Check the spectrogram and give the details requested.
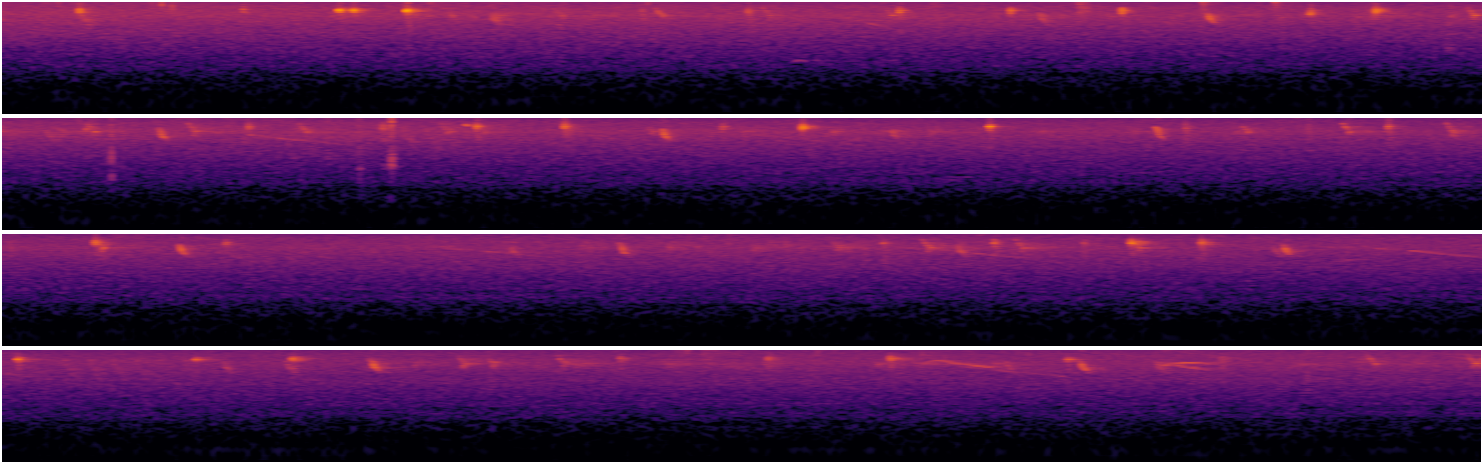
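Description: Small birds calling with short, high chirps and ticks scattered throughout, over a steady hiss of outdoor background noise.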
